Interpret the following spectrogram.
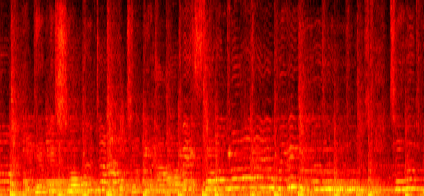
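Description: Live soul band playing: a woman singing the lead melody over electric guitar, bass, keyboard and drums, with steady drum hits.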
